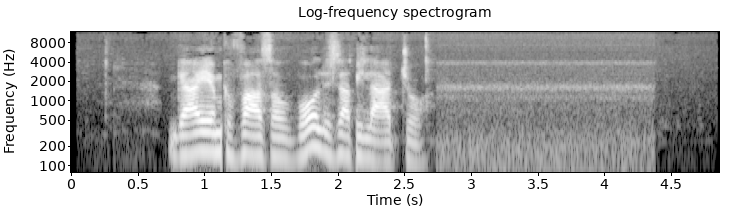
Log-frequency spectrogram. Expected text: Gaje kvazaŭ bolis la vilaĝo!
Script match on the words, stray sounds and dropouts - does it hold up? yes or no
yes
